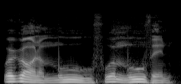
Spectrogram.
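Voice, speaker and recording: A man's voice: lowish voice, a little slow, dark tone, no echo. A man with a New England accent co-hosting comedic banter, ranting with exasperation about everyday phrases. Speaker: co-host.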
